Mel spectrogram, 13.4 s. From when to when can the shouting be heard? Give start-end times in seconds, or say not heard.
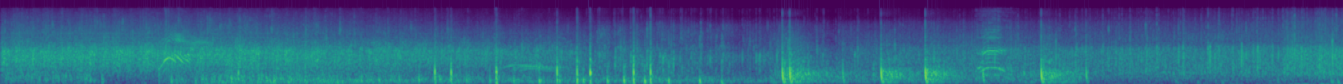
1.6-2.1, 5.0-5.7, 9.8-10.2.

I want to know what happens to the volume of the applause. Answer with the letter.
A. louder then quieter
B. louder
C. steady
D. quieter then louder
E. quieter
D.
